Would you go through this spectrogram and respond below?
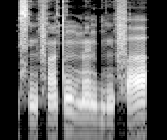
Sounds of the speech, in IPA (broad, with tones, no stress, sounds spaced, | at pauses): s ĩ˨ f ã˨˦ t ũ˦˨ m ɛ̃˧ ɡ͡b ĩ˨ f a˨˦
